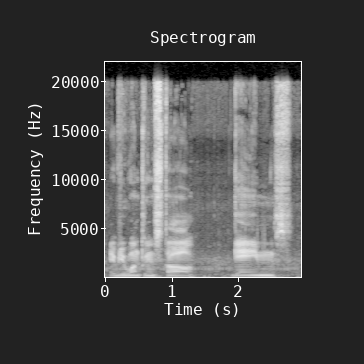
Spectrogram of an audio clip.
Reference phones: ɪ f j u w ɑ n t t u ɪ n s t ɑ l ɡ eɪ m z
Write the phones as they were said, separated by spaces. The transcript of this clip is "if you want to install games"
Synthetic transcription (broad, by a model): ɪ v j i w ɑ n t t u ɪ n s t ɑ l ɡ eɪ m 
